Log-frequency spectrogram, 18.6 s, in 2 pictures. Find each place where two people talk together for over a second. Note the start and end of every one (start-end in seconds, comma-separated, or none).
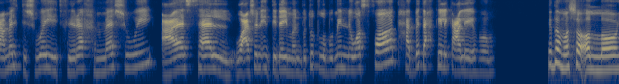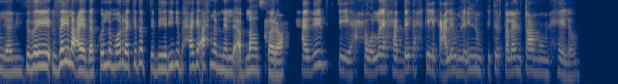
none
